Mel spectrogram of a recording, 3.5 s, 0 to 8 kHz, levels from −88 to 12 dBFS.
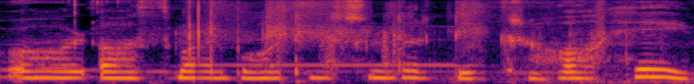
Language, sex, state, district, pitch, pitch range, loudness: Hindi, female, Himachal Pradesh, Shimla, 230 Hz, 225-235 Hz, -21 LUFS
